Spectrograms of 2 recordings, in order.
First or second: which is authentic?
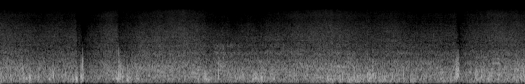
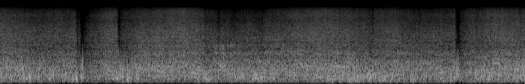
second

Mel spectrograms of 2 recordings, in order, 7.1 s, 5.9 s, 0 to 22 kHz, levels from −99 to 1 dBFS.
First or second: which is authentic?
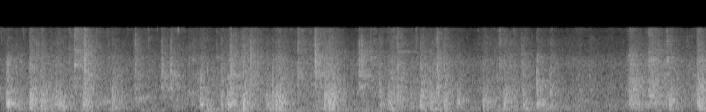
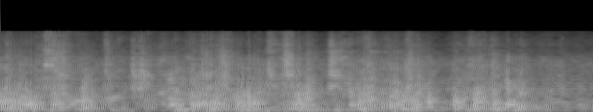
first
